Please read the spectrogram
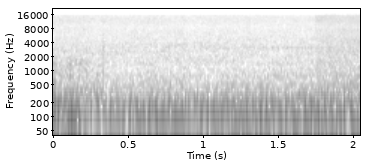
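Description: A low, steady engine hum from a motor running in the background.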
